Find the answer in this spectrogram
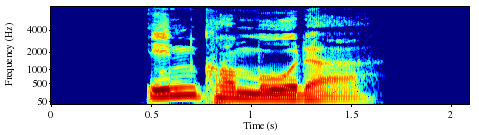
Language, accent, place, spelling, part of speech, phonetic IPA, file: German, Germany, Berlin, inkommoder, adjective, [ˈɪnkɔˌmoːdɐ], De-inkommoder.ogg
- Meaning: inflection of inkommod: 1. strong/mixed nominative masculine singular 2. strong genitive/dative feminine singular 3. strong genitive plural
